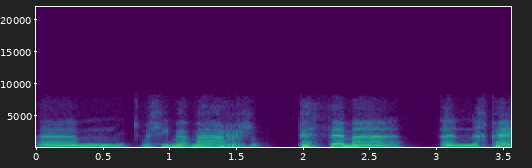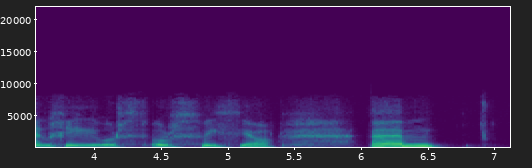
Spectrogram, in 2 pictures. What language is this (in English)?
Welsh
